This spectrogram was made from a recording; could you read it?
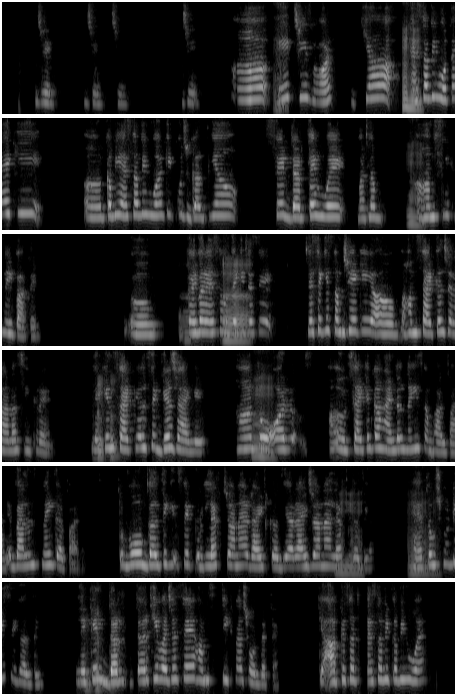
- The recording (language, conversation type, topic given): Hindi, unstructured, क्या आपको लगता है कि गलतियों से सीखना ज़रूरी है?
- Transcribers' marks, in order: throat clearing; in English: "बैलेंस"; in English: "लेफ्ट"; in English: "राइट"; in English: "राइट"; in English: "लेफ्ट"; distorted speech; static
